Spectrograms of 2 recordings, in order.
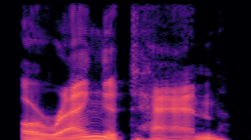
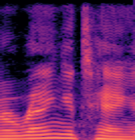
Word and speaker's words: orangutan: only as of this interview realizing that it's pronounced orangutan notang yeah even though tang the you know very popular drink would use an orangutang I believe in its promotional material to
